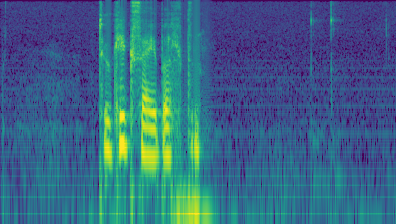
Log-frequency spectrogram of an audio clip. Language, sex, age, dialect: Faroese, female, 15-35, Norðurstreymoy/Eysturoy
